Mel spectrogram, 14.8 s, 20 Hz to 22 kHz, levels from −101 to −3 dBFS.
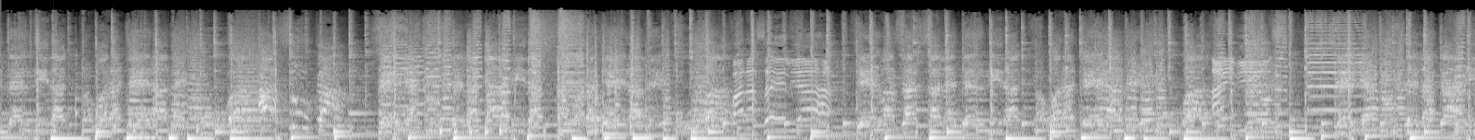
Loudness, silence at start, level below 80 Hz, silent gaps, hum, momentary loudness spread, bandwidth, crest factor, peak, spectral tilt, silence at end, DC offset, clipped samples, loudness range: -14 LUFS; 0 s; -20 dBFS; none; none; 4 LU; 16.5 kHz; 14 dB; 0 dBFS; -4.5 dB/octave; 0 s; under 0.1%; under 0.1%; 1 LU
